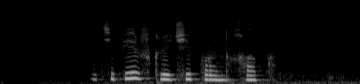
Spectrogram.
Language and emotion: Russian, neutral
